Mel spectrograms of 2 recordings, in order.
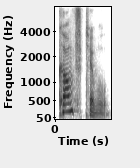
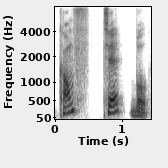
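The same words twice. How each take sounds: First: comfortable as one joined word "khomf-te-bol"; parts joined up. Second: comfortable as "khomf... te... bol", slow and high; slow, in three parts. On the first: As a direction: run the three parts of comfortable together, high pitched. (Comfortable একসাথে জুড়ে) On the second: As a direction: draw out each part of comfortable. (Comfortable ধীরে, ভাগ করে) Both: Shown as a demonstration. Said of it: "এবার তিনটা একসাথে বলেন".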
